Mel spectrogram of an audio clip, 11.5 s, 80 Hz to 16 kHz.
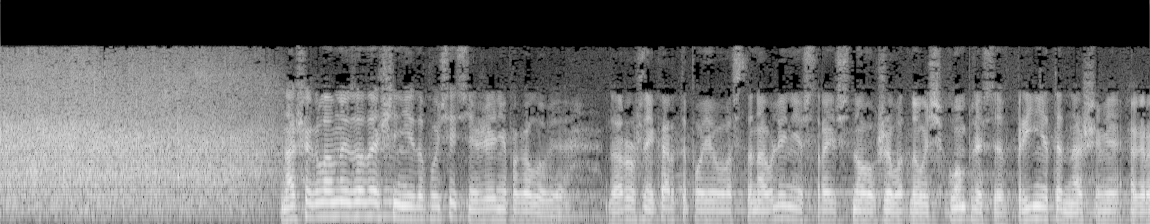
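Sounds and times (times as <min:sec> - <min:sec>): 
audience applause at an official address on regional dairy farming: 0:00.0 - 0:02.8
speech: 0:02.8 - 0:11.4.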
